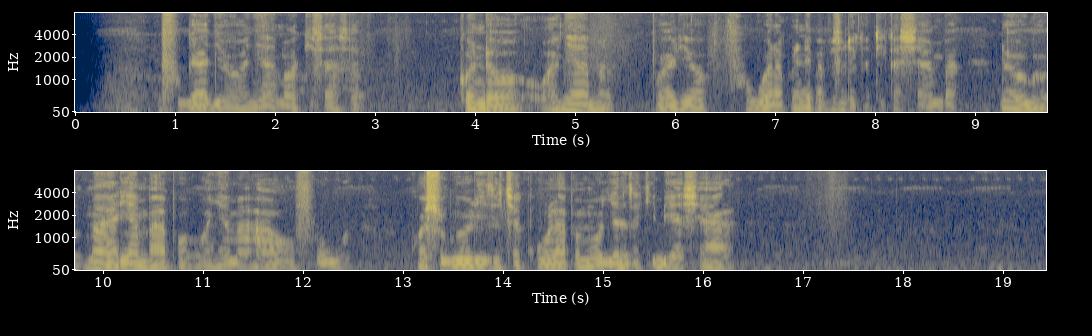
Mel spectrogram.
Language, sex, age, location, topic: Swahili, male, 25-35, Dar es Salaam, agriculture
